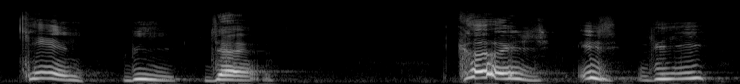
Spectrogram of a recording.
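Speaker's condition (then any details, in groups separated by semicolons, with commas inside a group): Cerebral palsy; from birth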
